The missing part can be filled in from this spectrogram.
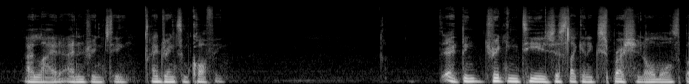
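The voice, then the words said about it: Sick, rough voice. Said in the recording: “Even though I'm sick, and even though my voice isn't great”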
